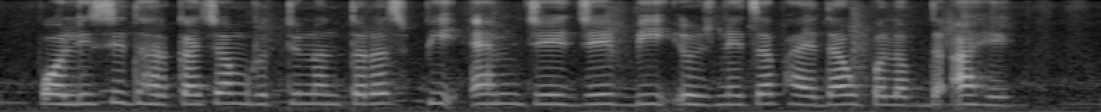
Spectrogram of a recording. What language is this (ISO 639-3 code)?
mar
